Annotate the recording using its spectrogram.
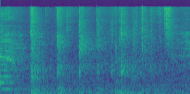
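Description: A few dull knocks in the first second and a half, a football bumping on a tiled floor as it is set down and handled.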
